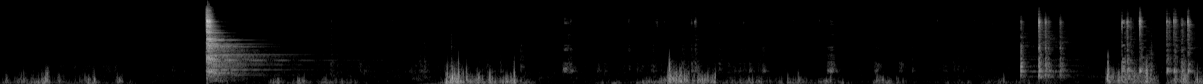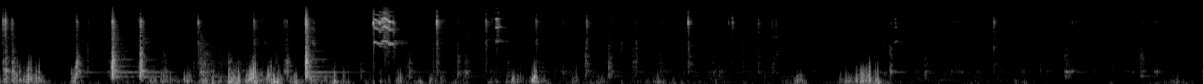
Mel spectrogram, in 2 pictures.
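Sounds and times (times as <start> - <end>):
tools clicking and scraping on metal: 12.8 - 20.0.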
